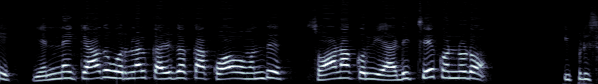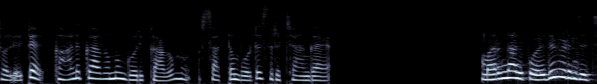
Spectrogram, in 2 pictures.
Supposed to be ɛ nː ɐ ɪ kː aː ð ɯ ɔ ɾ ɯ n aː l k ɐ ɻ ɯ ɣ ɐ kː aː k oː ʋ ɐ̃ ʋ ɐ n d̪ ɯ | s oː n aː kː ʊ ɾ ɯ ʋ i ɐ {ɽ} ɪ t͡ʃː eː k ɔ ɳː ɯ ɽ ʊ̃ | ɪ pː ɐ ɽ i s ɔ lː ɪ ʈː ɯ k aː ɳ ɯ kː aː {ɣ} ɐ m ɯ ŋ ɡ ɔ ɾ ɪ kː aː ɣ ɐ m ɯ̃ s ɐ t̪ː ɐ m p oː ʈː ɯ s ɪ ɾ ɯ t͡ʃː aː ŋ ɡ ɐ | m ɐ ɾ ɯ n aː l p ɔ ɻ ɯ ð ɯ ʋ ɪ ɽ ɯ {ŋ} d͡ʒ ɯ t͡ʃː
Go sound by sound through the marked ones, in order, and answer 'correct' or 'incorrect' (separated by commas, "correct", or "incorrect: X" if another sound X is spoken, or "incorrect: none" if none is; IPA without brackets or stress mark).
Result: correct, correct, incorrect: ɲ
